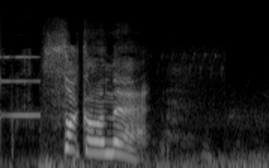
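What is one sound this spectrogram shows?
A man talks with animation outdoors.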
